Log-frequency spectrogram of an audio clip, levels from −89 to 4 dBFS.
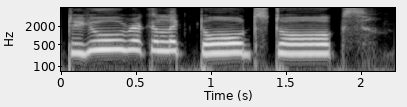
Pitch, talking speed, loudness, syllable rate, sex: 290 Hz, 135 wpm, -13 LUFS, 3.9 syllables/s, female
